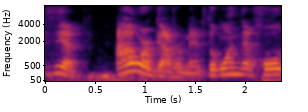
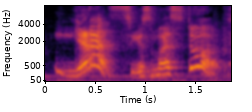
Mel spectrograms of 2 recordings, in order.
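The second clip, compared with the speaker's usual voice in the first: higher, louder proud clerk voice; mock proud clerk; 5 semitones higher, 6 dB louder, much slower than usual. Pretending to own Eddie Bauer, proud and louder. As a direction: announce it like a proud store owner. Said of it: "and I could be like".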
